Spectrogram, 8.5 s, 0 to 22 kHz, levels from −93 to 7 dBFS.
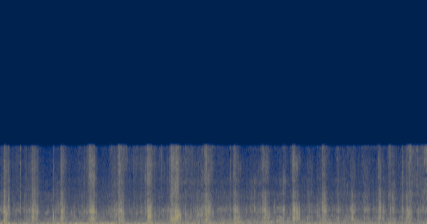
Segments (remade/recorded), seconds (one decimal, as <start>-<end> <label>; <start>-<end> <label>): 0.0-3.1 remade; 3.1-8.5 recorded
